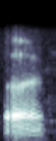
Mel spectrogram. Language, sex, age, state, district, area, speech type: Assamese, male, 45-60, Assam, Dhemaji, rural, conversation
